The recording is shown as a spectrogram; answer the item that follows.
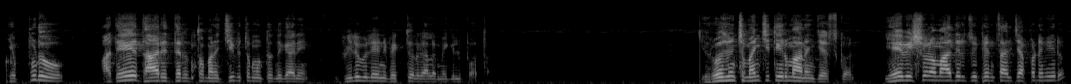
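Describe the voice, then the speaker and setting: A man with a Telugu accent preaching a sermon to a youth meeting, exhorting with rapid rhetorical questions and swinging between loud and quiet. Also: high voice. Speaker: pastor.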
